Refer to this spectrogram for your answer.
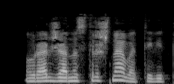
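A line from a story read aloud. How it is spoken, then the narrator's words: Mutter. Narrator (Russian): пробормотал я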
